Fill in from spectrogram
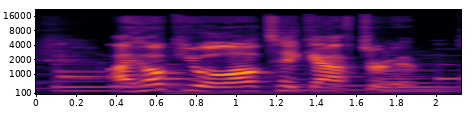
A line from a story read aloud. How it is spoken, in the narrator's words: she said wistfully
